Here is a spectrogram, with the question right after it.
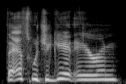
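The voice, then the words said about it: Exaggerated Maryland accent. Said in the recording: “He's got like a terrible Maryland accent.”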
